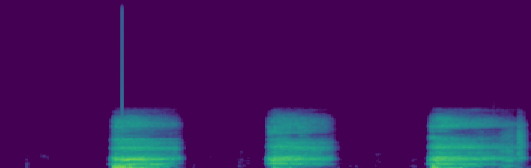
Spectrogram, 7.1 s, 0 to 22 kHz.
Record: {
  "exhalation_length": "7.1 s",
  "exhalation_amplitude": 25522,
  "exhalation_signal_mean_std_ratio": 0.45,
  "survey_phase": "alpha (2021-03-01 to 2021-08-12)",
  "age": "18-44",
  "gender": "Female",
  "wearing_mask": "No",
  "symptom_cough_any": true,
  "symptom_shortness_of_breath": true,
  "symptom_abdominal_pain": true,
  "symptom_fatigue": true,
  "symptom_onset": "3 days",
  "smoker_status": "Never smoked",
  "respiratory_condition_asthma": false,
  "respiratory_condition_other": false,
  "recruitment_source": "Test and Trace",
  "submission_delay": "2 days",
  "covid_test_result": "Positive",
  "covid_test_method": "RT-qPCR"
}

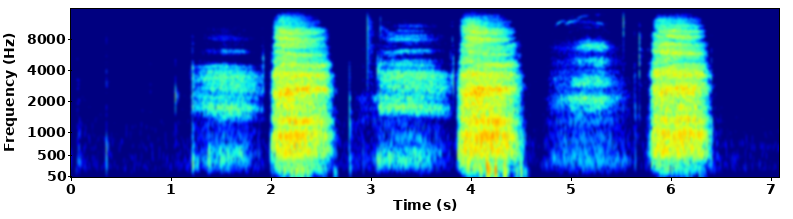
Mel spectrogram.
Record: {
  "exhalation_length": "7.1 s",
  "exhalation_amplitude": 10029,
  "exhalation_signal_mean_std_ratio": 0.45,
  "survey_phase": "beta (2021-08-13 to 2022-03-07)",
  "age": "45-64",
  "gender": "Male",
  "wearing_mask": "No",
  "symptom_cough_any": true,
  "symptom_runny_or_blocked_nose": true,
  "symptom_fatigue": true,
  "symptom_headache": true,
  "symptom_onset": "3 days",
  "smoker_status": "Current smoker (e-cigarettes or vapes only)",
  "respiratory_condition_asthma": false,
  "respiratory_condition_other": false,
  "recruitment_source": "Test and Trace",
  "submission_delay": "2 days",
  "covid_test_result": "Positive",
  "covid_test_method": "RT-qPCR",
  "covid_ct_value": 15.7,
  "covid_ct_gene": "ORF1ab gene",
  "covid_ct_mean": 16.2,
  "covid_viral_load": "5000000 copies/ml",
  "covid_viral_load_category": "High viral load (>1M copies/ml)"
}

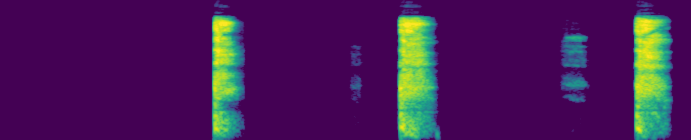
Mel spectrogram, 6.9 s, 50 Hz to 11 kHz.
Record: {
  "three_cough_length": "6.9 s",
  "three_cough_amplitude": 28243,
  "three_cough_signal_mean_std_ratio": 0.24,
  "survey_phase": "beta (2021-08-13 to 2022-03-07)",
  "age": "18-44",
  "gender": "Male",
  "wearing_mask": "No",
  "symptom_none": true,
  "smoker_status": "Never smoked",
  "respiratory_condition_asthma": false,
  "respiratory_condition_other": false,
  "recruitment_source": "REACT",
  "submission_delay": "1 day",
  "covid_test_result": "Negative",
  "covid_test_method": "RT-qPCR",
  "influenza_a_test_result": "Negative",
  "influenza_b_test_result": "Negative"
}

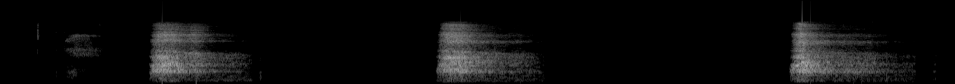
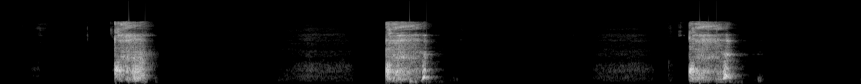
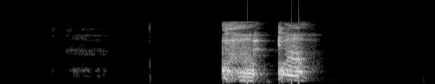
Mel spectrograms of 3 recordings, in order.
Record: {
  "exhalation_length": "9.6 s",
  "exhalation_amplitude": 9067,
  "exhalation_signal_mean_std_ratio": 0.34,
  "three_cough_length": "8.6 s",
  "three_cough_amplitude": 32322,
  "three_cough_signal_mean_std_ratio": 0.29,
  "cough_length": "4.4 s",
  "cough_amplitude": 30763,
  "cough_signal_mean_std_ratio": 0.33,
  "survey_phase": "beta (2021-08-13 to 2022-03-07)",
  "age": "45-64",
  "gender": "Female",
  "wearing_mask": "No",
  "symptom_none": true,
  "smoker_status": "Ex-smoker",
  "respiratory_condition_asthma": false,
  "respiratory_condition_other": false,
  "recruitment_source": "REACT",
  "submission_delay": "1 day",
  "covid_test_result": "Negative",
  "covid_test_method": "RT-qPCR"
}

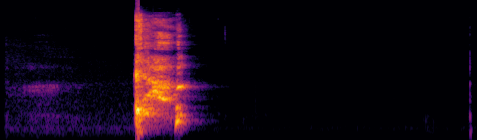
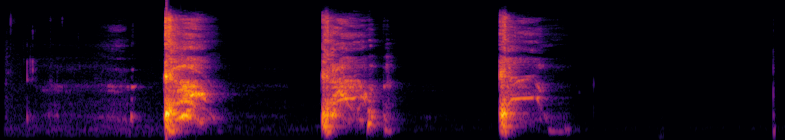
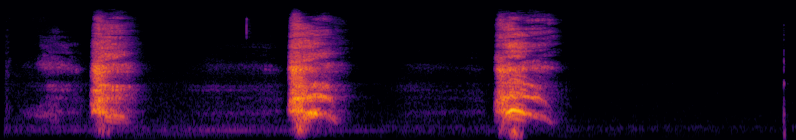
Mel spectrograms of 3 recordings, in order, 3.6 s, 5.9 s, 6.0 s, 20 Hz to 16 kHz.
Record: {
  "cough_length": "3.6 s",
  "cough_amplitude": 32768,
  "cough_signal_mean_std_ratio": 0.23,
  "three_cough_length": "5.9 s",
  "three_cough_amplitude": 32768,
  "three_cough_signal_mean_std_ratio": 0.25,
  "exhalation_length": "6.0 s",
  "exhalation_amplitude": 11849,
  "exhalation_signal_mean_std_ratio": 0.3,
  "survey_phase": "beta (2021-08-13 to 2022-03-07)",
  "age": "65+",
  "gender": "Female",
  "wearing_mask": "No",
  "symptom_none": true,
  "smoker_status": "Never smoked",
  "respiratory_condition_asthma": false,
  "respiratory_condition_other": false,
  "recruitment_source": "REACT",
  "submission_delay": "14 days",
  "covid_test_result": "Negative",
  "covid_test_method": "RT-qPCR"
}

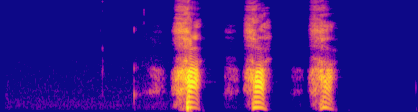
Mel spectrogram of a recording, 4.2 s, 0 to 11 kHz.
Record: {
  "exhalation_length": "4.2 s",
  "exhalation_amplitude": 32768,
  "exhalation_signal_mean_std_ratio": 0.23,
  "survey_phase": "beta (2021-08-13 to 2022-03-07)",
  "age": "45-64",
  "gender": "Male",
  "wearing_mask": "No",
  "symptom_cough_any": true,
  "symptom_runny_or_blocked_nose": true,
  "symptom_onset": "2 days",
  "smoker_status": "Ex-smoker",
  "respiratory_condition_asthma": false,
  "respiratory_condition_other": false,
  "recruitment_source": "Test and Trace",
  "submission_delay": "2 days",
  "covid_test_result": "Positive",
  "covid_test_method": "RT-qPCR"
}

